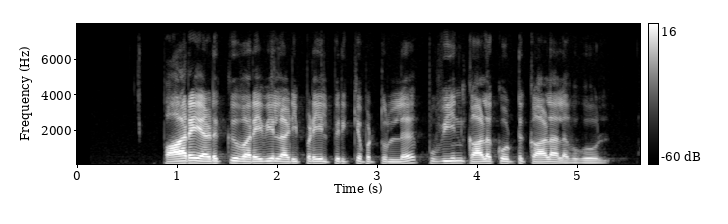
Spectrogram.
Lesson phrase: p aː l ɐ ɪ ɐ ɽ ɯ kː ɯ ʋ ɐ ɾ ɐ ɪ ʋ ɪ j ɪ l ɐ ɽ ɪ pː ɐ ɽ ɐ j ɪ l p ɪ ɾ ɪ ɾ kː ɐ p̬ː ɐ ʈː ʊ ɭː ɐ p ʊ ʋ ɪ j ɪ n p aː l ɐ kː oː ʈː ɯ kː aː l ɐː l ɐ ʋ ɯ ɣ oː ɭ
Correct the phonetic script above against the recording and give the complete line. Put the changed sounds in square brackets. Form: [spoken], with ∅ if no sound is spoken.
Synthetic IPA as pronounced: p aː [ɾ] ɐ ɪ ɐ ɽ ɯ kː ɯ ʋ ɐ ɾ ɐ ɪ ʋ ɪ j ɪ l ɐ ɽ ɪ pː ɐ ɽ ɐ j ɪ l p ɪ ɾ ɪ [∅] kː ɐ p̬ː ɐ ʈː [ɯ] ɭː ɐ p ʊ ʋ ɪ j ɪ n [k] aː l ɐ kː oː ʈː ɯ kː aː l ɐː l ɐ ʋ ɯ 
